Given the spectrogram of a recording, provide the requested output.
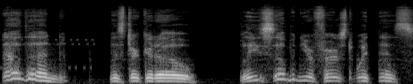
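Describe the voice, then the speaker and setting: A man's put-on character voice, fairly high in pitch, with very wide pitch swings and a fairly slow pace. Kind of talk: formal, courtroom authority.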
